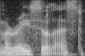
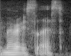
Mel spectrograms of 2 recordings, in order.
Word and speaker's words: Mary Celeste: people at the time who are pronouncing marie celeste but it's more proper to say mary celeste um yeah just a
